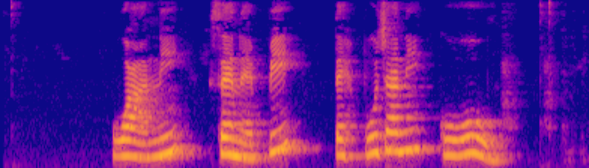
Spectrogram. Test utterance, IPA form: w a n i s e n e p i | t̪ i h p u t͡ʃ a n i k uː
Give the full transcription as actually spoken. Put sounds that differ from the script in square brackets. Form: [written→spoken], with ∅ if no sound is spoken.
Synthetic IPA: w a n i s e n e p i | t̪ [i→e] h p u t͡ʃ a n i k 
